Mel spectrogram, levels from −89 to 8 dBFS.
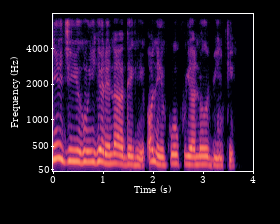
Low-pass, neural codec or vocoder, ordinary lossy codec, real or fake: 7.2 kHz; codec, 16 kHz, 4.8 kbps, FACodec; AAC, 48 kbps; fake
